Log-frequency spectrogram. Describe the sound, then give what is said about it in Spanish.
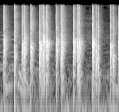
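Sharp hand claps from a small group in a studio during a talk show: many loud, separate claps in uneven bursts with short gaps between them, crisp and dry rather than a smooth wash. “Un aplauso.”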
